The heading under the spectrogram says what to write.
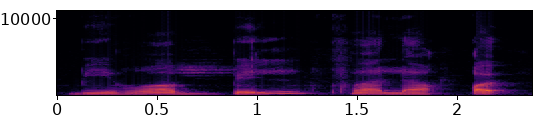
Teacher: قاف پہ قلقلہ، قلقلہ متوسطہ کیونکہ آخری میں ہے وہ قاف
